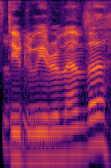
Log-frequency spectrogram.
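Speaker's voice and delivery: ribbing a friend's cheesy podcast intro; mock echo. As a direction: throw the line back at him mockingly. Mocking the host's intro line.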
